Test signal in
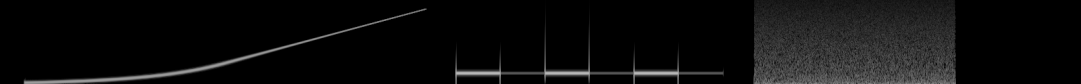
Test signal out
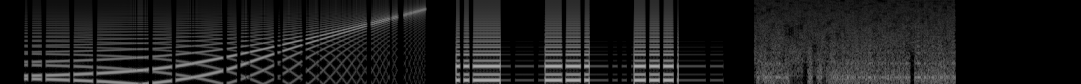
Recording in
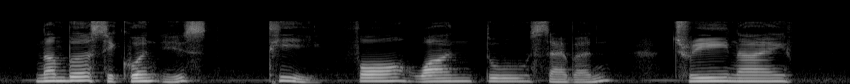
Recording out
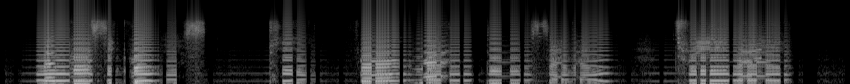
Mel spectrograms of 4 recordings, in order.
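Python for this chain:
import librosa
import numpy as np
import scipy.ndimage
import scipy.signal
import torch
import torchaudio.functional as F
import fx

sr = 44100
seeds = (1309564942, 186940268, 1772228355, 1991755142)

y = fx.spec_dropout(x, sr, seeds[0], share_pct=21)
y = y * np.sign(np.sin(2.0 * np.pi * 330.0 * np.arange(len(y)) / sr))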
